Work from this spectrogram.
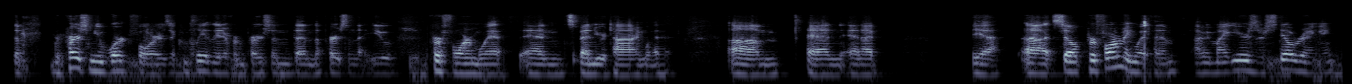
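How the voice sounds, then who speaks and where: A man in his thirties, a guest singer on a video call, chats loosely in a casual interview, rambling, swearing freely, and laughing often as he tells stories. His mid-range voice is a bit bright with fairly even intonation at normal speed. The audio has its highs cut off and a little hiss or hum.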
